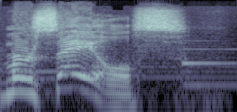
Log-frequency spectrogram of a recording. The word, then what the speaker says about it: Marseilles: It's spelled the same way, but everyone's like, yeah, it's Marseilles, you know?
